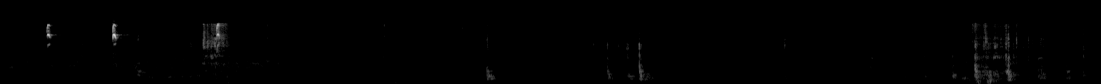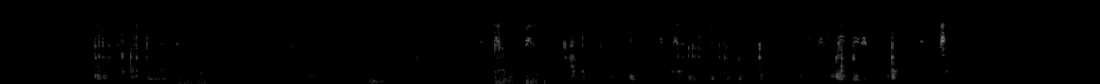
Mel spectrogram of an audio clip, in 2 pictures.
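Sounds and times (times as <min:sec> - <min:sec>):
birds pecking at a feeder: 0:07.8 - 0:11.2, 0:11.9 - 0:13.1, 0:15.1 - 0:21.5.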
